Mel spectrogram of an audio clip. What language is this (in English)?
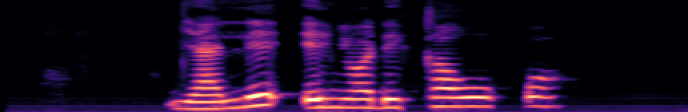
Aja (Benin)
